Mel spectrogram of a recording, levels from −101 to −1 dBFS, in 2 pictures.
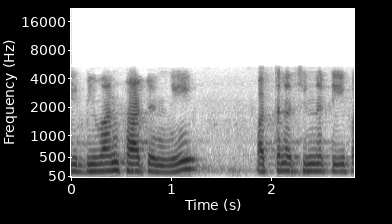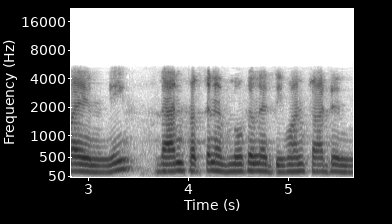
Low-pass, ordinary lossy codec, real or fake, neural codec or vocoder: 5.4 kHz; none; fake; codec, 16 kHz, 1.1 kbps, Voila-Tokenizer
